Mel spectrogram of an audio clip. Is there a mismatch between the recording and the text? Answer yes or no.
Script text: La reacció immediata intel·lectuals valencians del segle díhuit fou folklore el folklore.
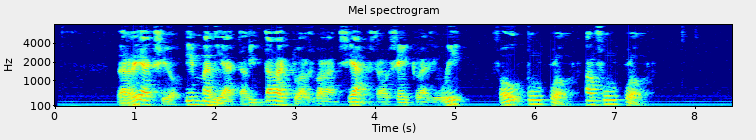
no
